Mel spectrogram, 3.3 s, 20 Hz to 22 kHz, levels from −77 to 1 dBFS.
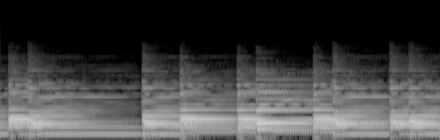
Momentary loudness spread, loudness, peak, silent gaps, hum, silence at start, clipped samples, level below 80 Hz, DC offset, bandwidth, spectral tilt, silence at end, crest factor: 7 LU; -21 LUFS; -6 dBFS; none; none; 0 s; under 0.1%; -56 dBFS; under 0.1%; 7.2 kHz; -8 dB/octave; 0 s; 14 dB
